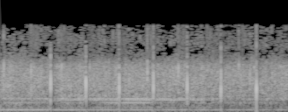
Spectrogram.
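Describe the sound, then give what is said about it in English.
A church audience clapping hands in steady rhythmic unison, regular sharp claps over a broad, noisy wash of crowd sound, with no clear talk. “Oh, give him a hand clap of praise.”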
